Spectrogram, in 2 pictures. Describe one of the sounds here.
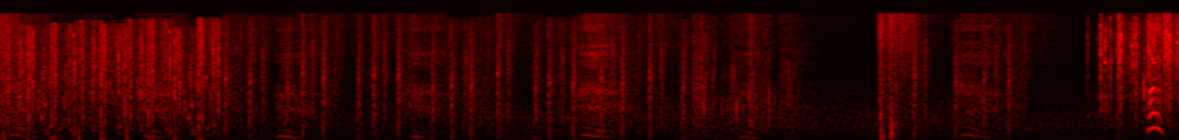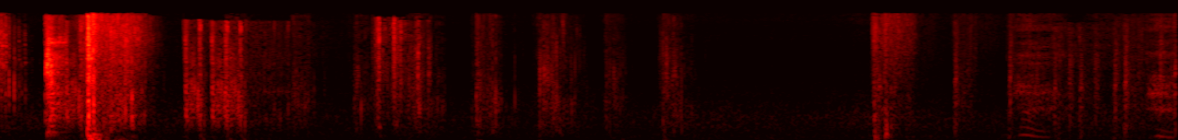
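Footsteps crunch on sand and rock.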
